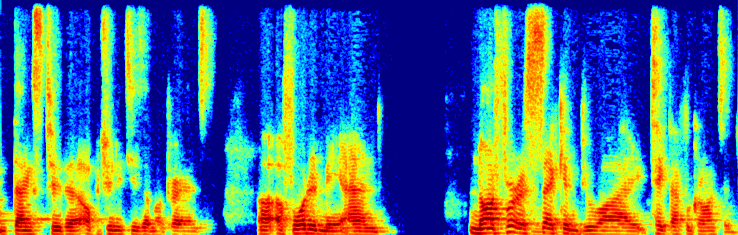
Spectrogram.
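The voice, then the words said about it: Twang from private schooling. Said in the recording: “you can hear by my twang. I went to a very decent school.”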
